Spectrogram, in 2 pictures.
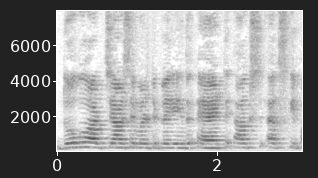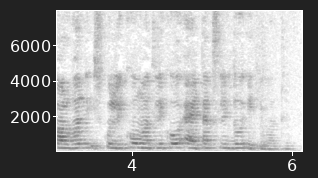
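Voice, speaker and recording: A woman's voice: a little high, steady tone, normal speed, a little mellow, far from the mic. Teacher woman, echoey room. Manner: explains step by step and asks rhetorical questions. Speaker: chemistry teacher. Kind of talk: classroom lecture.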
